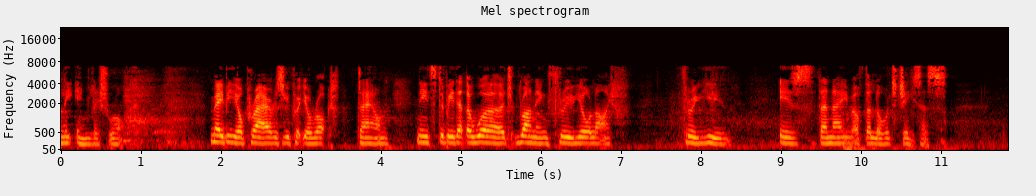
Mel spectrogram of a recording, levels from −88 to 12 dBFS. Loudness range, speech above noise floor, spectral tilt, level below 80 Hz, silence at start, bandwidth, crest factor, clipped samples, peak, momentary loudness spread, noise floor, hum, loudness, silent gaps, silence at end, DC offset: 5 LU; 32 dB; -3.5 dB/octave; -60 dBFS; 0 s; 7.2 kHz; 22 dB; under 0.1%; -10 dBFS; 17 LU; -62 dBFS; none; -30 LUFS; none; 0.75 s; under 0.1%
